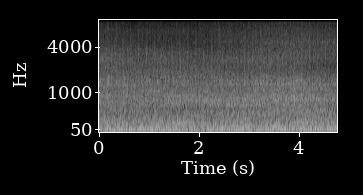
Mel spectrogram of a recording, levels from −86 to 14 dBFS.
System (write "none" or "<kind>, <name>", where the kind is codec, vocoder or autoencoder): none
